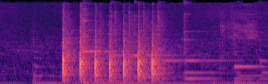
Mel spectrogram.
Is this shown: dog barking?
no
